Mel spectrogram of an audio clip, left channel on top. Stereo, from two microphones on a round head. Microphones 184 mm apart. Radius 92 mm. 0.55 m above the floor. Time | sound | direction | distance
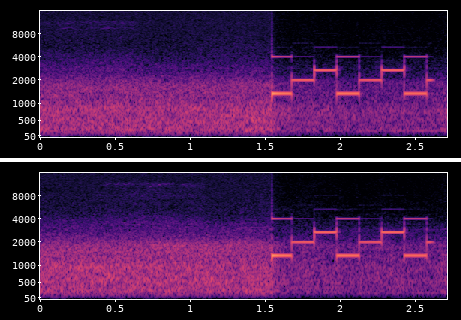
1.5 | a ringtone | centre (ahead or behind) | ?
